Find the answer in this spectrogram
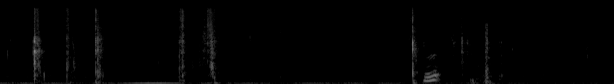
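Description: A deck of oracle cards being shuffled by hand: quick, irregular card snaps through the first couple of seconds, then another short flurry a little after four seconds.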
